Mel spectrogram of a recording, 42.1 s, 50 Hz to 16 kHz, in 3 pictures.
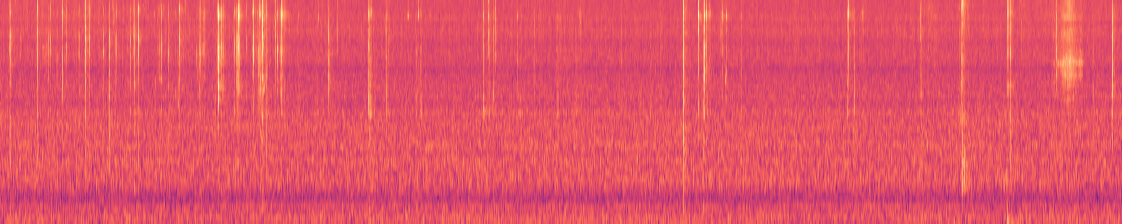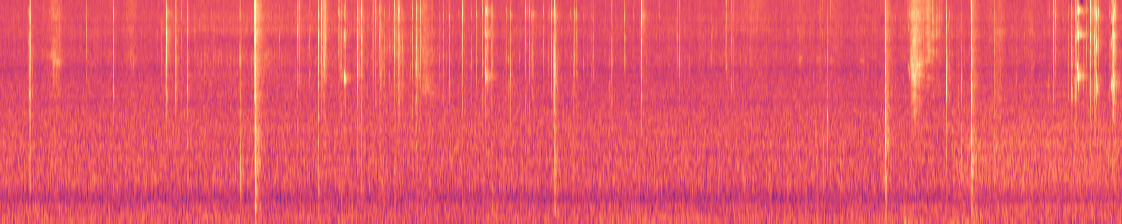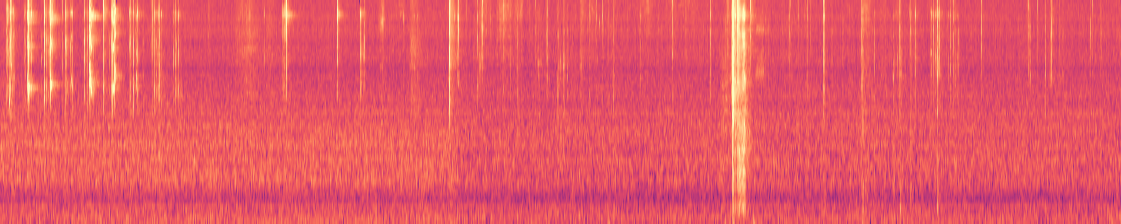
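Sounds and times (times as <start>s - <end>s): low steady hum: 0.0s - 42.0s
small phone parts clicking: 0.1s - 5.3s, 17.1s - 22.6s, 27.1s - 30.4s.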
